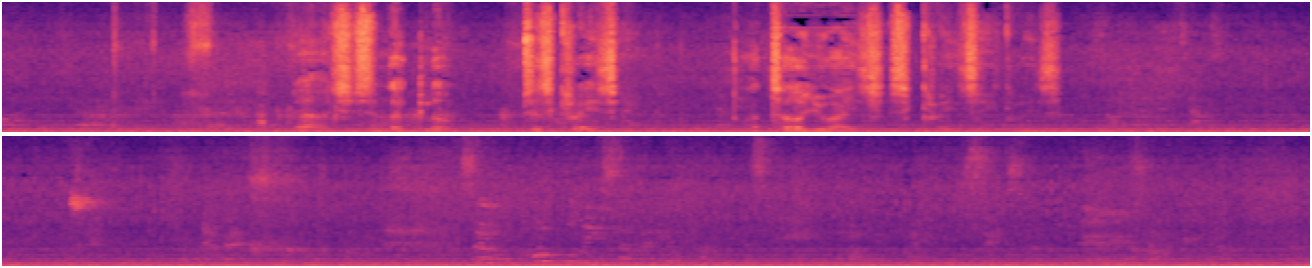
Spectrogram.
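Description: A man talks calmly close to a phone microphone.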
